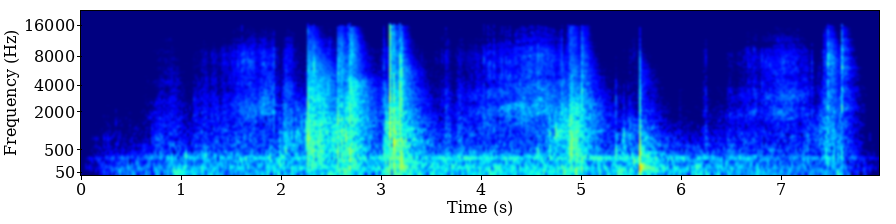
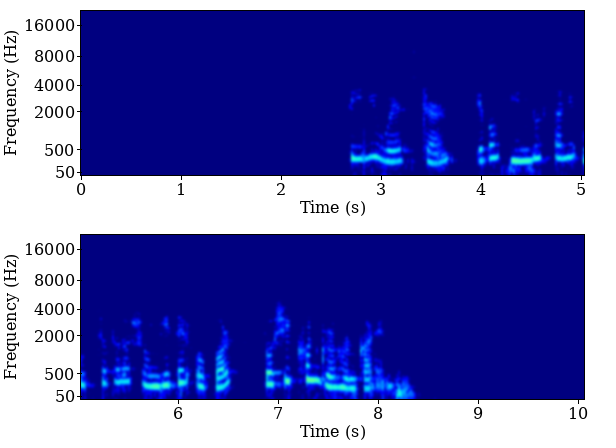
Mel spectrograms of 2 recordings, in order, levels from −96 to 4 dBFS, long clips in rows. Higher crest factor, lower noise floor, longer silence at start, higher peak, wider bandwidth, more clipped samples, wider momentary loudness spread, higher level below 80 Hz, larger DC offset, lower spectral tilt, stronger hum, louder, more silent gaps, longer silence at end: first, 32 dB vs 20 dB; second, -70 dBFS vs under -90 dBFS; second, 0.4 s vs 2.7 s; first, -12 dBFS vs -44 dBFS; first, 16 kHz vs 4 kHz; neither; first, 22 LU vs 10 LU; first, -60 dBFS vs -86 dBFS; neither; second, -3.5 dB/octave vs -5 dB/octave; neither; first, -41 LUFS vs -61 LUFS; neither; second, 0.25 s vs 1.7 s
